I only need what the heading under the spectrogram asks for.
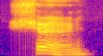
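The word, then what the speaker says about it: schön: if you put two dots over the o shern means pretty so it changes the the sound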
